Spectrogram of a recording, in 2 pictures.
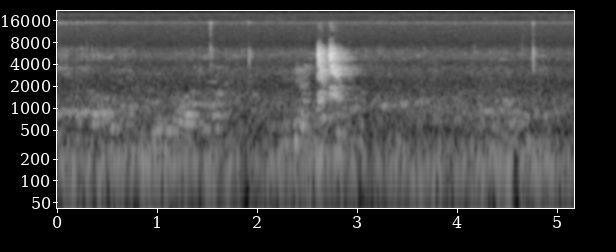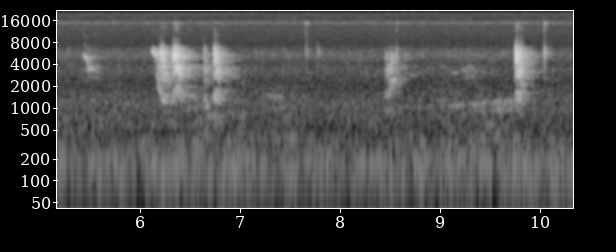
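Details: While eating at dawn, sparrows let out scattered high chirps, single and paired, spaced a few seconds apart, with a steady low hum underneath.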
